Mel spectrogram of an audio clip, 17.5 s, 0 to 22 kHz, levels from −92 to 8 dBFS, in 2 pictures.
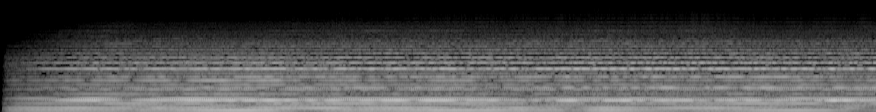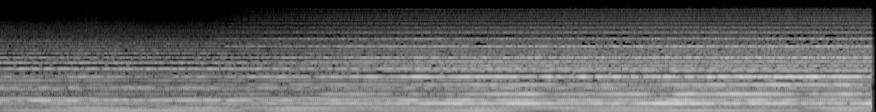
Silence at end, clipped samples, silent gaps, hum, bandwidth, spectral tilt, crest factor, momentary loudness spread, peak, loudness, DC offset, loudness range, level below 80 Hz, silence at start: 0.05 s; under 0.1%; none; none; 15 kHz; -5.5 dB/octave; 16 dB; 12 LU; -2 dBFS; -19 LUFS; under 0.1%; 9 LU; -40 dBFS; 0.1 s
